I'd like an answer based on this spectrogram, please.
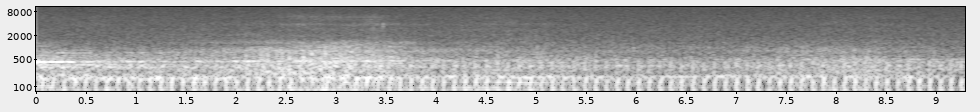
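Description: Motorcycle engine easing off and settling toward idle. Its loudness falls away and its firing turns into an even, regular pulse in the second half.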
